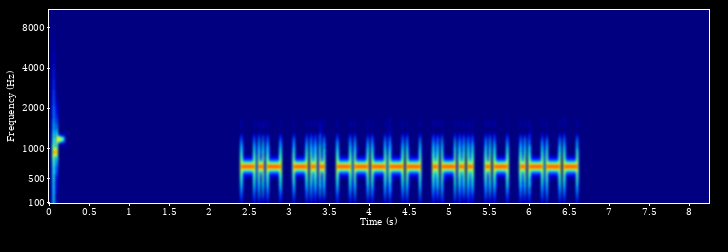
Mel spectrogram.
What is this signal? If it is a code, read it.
Morse code, heard as a keyed tone, about 22 wpm, 700 Hz. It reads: KD0LAJ
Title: USA Call Signs - 6 Characters - 22wpm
